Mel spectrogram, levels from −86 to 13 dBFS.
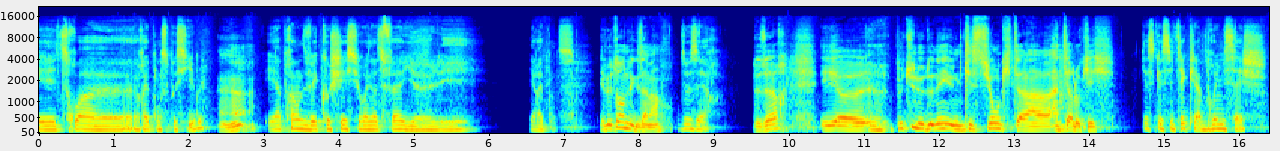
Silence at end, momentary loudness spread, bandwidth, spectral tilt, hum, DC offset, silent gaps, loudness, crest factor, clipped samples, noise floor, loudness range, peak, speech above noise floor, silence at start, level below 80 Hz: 0.05 s; 11 LU; 17 kHz; -4.5 dB/octave; none; under 0.1%; 6.38-6.54 s; -16 LUFS; 16 dB; under 0.1%; -83 dBFS; 6 LU; 0 dBFS; 66 dB; 0 s; -58 dBFS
